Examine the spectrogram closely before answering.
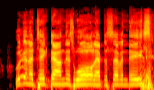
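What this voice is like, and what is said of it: Bad Italian mob boss impression. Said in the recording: “that is definitely a mob boss ... my very bad Italian mob impression ... an Italian mob impression”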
